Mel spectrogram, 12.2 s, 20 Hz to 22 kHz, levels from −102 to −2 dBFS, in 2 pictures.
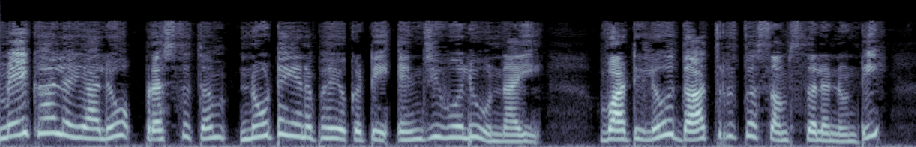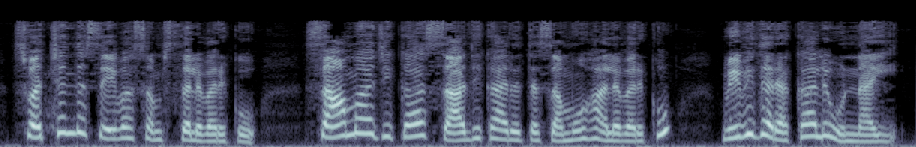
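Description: Throughout the speech, transcoding between lossy codecs likely took place. The sound fits MP3 at about 48 kbit/s re-encoded as Opus at about 32 kbit/s. Nothing remains above 12.1 kHz, and the artefacts of both codecs are heard together.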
